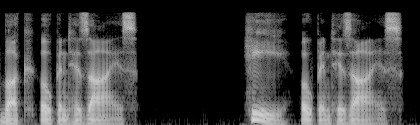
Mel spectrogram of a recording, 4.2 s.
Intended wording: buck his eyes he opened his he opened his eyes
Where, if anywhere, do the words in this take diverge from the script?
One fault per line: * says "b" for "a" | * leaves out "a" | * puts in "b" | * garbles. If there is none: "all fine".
* puts in "opened"
* leaves out "he opened his"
